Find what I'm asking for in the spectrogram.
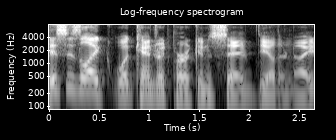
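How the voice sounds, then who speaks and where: A man with very wide pitch swings at a moderate pace, on a very clean recording with a silent background. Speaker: sports podcast host. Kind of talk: casual sports talk, post-game show. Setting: live stream. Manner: casual, conversational.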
